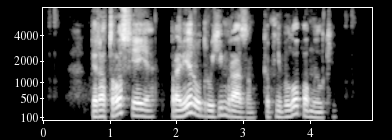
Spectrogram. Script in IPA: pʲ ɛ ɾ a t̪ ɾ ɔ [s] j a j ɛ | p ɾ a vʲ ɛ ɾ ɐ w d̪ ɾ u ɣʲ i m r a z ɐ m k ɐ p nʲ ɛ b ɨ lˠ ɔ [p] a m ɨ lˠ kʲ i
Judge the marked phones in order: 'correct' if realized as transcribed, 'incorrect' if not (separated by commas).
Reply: correct, correct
